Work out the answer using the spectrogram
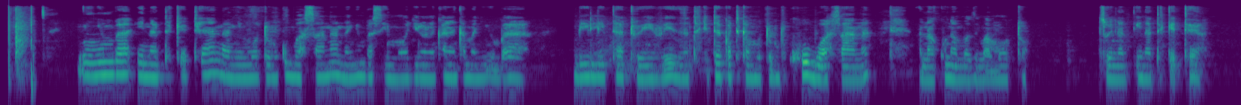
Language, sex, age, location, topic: Swahili, female, 25-35, Kisii, health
